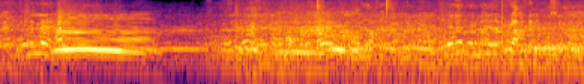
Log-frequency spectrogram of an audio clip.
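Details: Sahiwal bull on a farm in Cumilla, Bangladesh, gives a drawn-out harmonic moo lasting about a second, followed by softer lowing, amid people talking and crowd chatter outdoors.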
